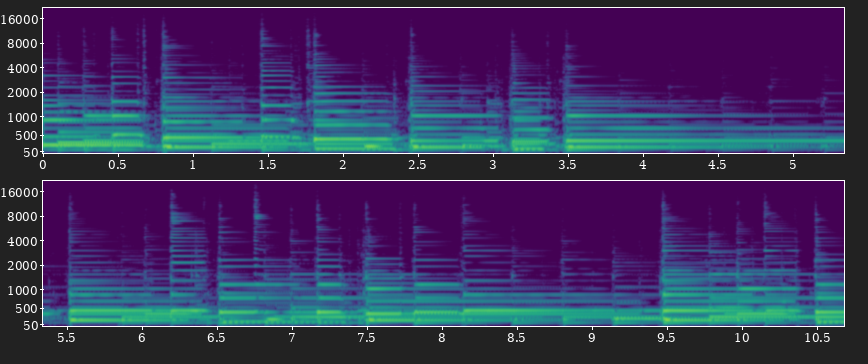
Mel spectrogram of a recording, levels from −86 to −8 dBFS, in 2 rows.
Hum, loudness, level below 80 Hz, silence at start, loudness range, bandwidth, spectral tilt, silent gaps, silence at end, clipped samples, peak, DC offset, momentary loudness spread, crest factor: none; -32 LUFS; -68 dBFS; 0 s; 3 LU; 12.5 kHz; -7.5 dB/octave; none; 0 s; under 0.1%; -14 dBFS; under 0.1%; 9 LU; 16 dB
